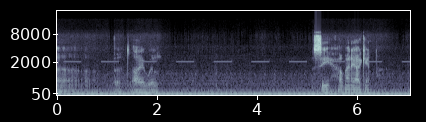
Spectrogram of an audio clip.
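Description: A reversing alarm beeps at an even, steady pace.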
